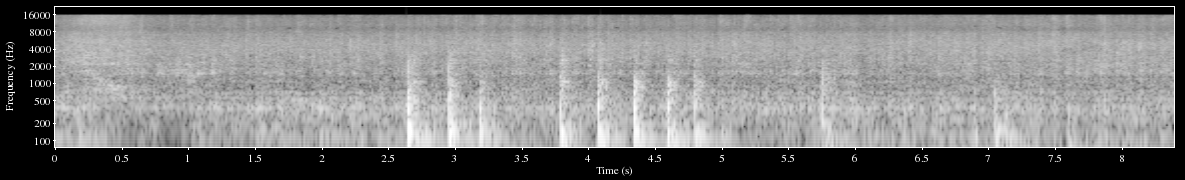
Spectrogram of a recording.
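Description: Chicken karahi frying in a wok with a steady sizzle, while a spatula stirs it and knocks against the pan, about ten clacks in quick succession in the middle.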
